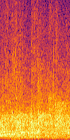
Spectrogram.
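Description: Wrestling crowd at an indoor pro wrestling championship bout applauding in a dense, steady burst of clapping that fills the room without letup.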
